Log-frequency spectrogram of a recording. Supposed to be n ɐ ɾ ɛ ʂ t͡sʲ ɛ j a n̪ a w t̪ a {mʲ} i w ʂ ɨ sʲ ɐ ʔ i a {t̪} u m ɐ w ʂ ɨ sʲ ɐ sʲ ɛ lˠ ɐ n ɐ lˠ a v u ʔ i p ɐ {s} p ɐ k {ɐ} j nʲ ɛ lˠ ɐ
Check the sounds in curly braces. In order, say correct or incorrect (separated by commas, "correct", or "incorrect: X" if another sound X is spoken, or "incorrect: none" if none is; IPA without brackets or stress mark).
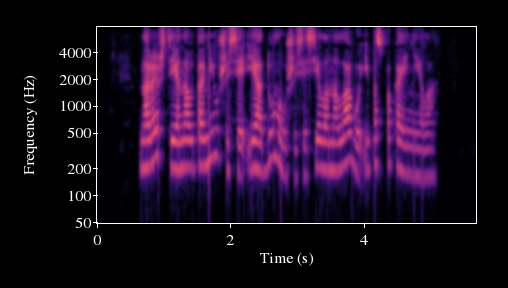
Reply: correct, incorrect: d̪, correct, incorrect: a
